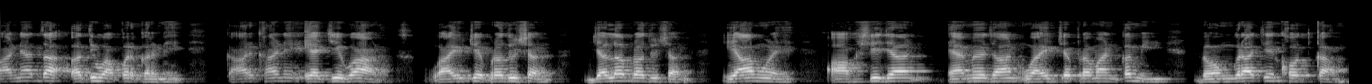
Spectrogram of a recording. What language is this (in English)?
Marathi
